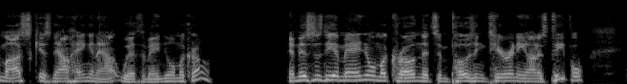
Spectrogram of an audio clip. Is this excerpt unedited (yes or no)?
yes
